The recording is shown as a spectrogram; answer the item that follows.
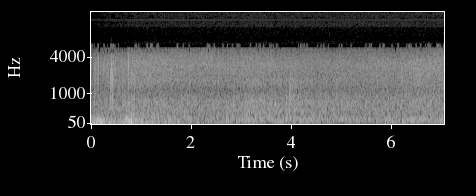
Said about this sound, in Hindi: इतनी तेज वहां पर बारिश हो रही है, वहां पर इतनी तेज हवा चल रही है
